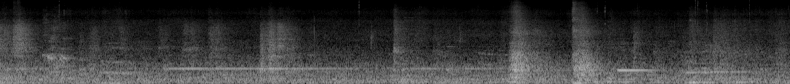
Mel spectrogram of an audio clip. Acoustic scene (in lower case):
restaurant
